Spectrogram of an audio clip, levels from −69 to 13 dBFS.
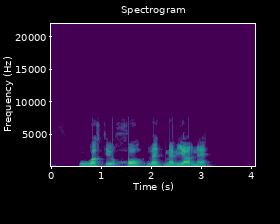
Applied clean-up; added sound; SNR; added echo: none; none; none; none.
